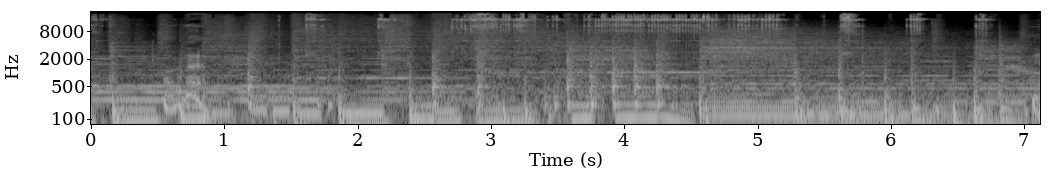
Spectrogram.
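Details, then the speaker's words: Fin-Nor Marquesa MA30 fishing reel, serviced and reassembled, winding: low, gritty ratchet clatter as the anti-reverse dog kicks in, taking up slack because the roller clutch is a little spongy and slips before gripping. "just hear that dog kicking in there because the AA roller clutch on this is a little bit spongy, but not too bad. But that dog is taking up the slack."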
